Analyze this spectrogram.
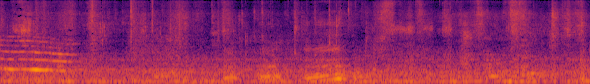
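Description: Puppies whimpering: one puppy's whine falls away in the first second, then a few faint low grunts come about three seconds in, over soft scratching and rustling of paws in wood shavings on a plastic sheet.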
